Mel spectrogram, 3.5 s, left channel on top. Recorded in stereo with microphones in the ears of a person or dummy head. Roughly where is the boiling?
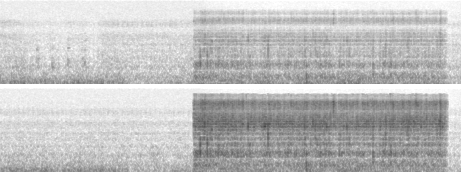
Right.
